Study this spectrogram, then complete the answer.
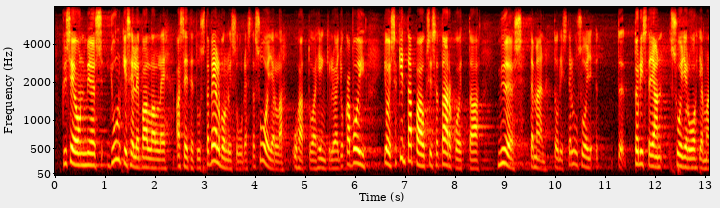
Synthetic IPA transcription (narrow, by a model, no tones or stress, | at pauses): kyseonmyøsjulkiselːeʋʋɑlːɑlːeʔɑset̪et̪ust̪ɑʋelʋolːisuːdest̪ɑsuojelːɑ̰ʔuhɑt̪ːuɑheŋkiløæjokɑʋoijoisːɑkint̪ɑpɑuksisːɑt̪ɑrkoit̪ːɑː | myøst̪æmænt̪odist̪elusuoje | t̪odist̪ɑjɑnsuojeluohjelmɑ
